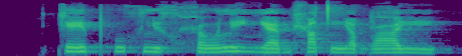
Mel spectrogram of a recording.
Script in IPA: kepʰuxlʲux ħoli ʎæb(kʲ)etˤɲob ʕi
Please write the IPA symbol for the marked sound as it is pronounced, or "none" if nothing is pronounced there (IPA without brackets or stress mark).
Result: xʲ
